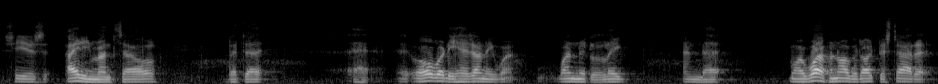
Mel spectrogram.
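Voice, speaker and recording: A man's voice: mid-range voice, steady tone, normal speed, poor audio. A middle-aged Australian man answering questions as a quiz contestant, plain, polite and hesitant, on a worn old radio recording.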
